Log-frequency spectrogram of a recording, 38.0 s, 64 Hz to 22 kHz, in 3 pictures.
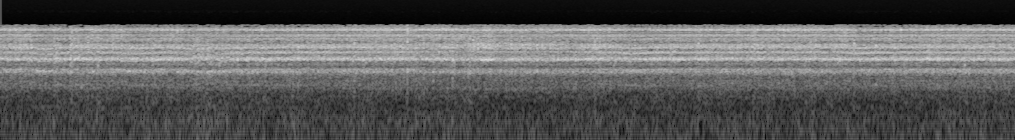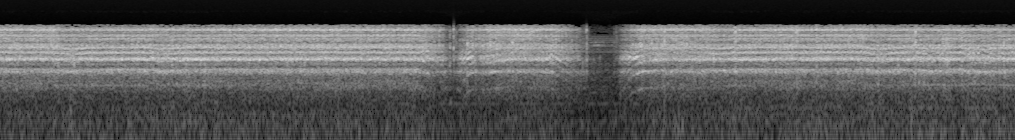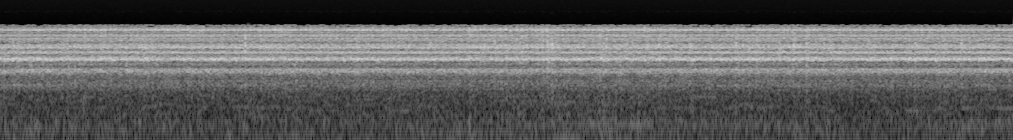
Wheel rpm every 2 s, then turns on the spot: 160, 160, 160, 160, 160, 160, 160, 160, 150, 100, 90, 160, 160, 160, 160, 160, 160, 160, 160.
none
